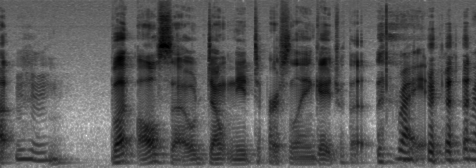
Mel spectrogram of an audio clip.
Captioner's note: laughs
